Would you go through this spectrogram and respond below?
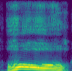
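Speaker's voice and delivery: shocked crowd reaction, pitch jumping up; mock astonishment, drawn-out then high; acted freak-out. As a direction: mimic people reeling in disbelief. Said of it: "And they'd freak out".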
